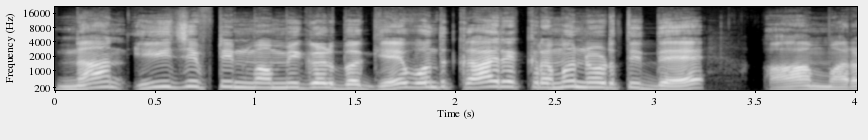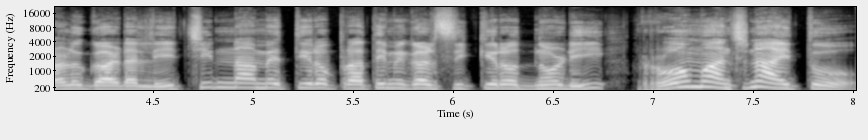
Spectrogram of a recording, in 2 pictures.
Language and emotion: Kannada, happy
